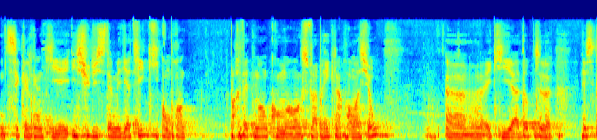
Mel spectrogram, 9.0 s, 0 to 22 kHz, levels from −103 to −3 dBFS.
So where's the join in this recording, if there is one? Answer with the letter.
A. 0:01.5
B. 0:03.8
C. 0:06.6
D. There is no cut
D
